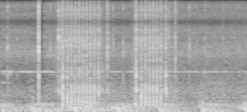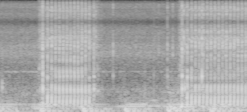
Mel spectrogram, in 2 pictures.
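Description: Several short bursts of rapid full-auto fire from an electric airsoft rifle, each under a second, over background music with a steady beat.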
